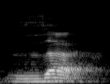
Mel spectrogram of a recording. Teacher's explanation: Jadi bukan digigit lidahnya, tapi lidahnya itu menempel lembut di ujung gigi seri atas.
